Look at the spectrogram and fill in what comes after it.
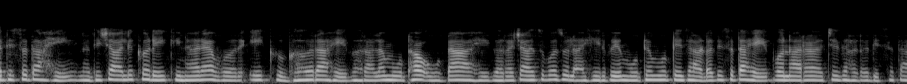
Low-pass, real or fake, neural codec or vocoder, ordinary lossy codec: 5.4 kHz; fake; codec, 16 kHz, 4 kbps, FunCodec, trained on LibriTTS, 50 frames a second; none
